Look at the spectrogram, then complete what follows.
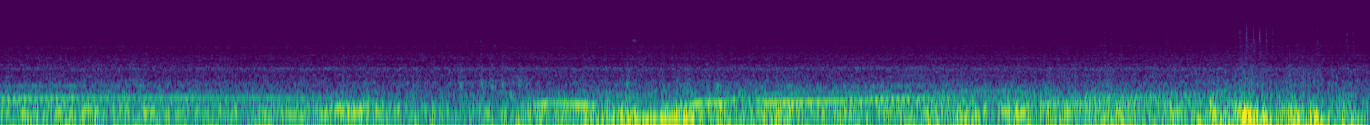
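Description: A vehicle's engine and road noise heard from inside the cabin while driving slowly, a steady low rumble. The engine note dips and then climbs again about halfway through.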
